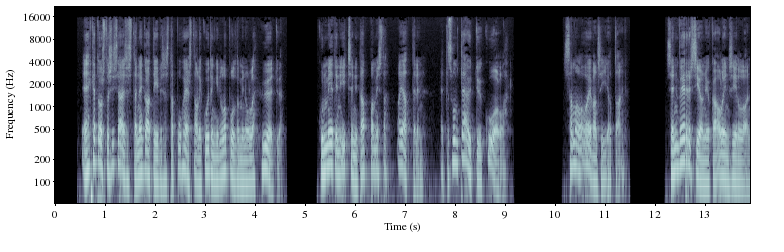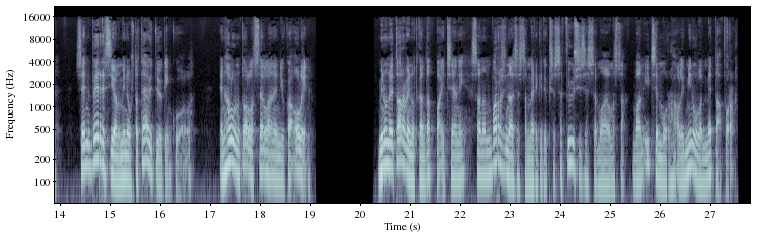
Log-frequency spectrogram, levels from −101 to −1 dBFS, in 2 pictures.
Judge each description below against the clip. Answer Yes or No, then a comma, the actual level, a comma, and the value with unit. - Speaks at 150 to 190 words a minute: No, average, 115 wpm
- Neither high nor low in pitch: No, low, 110 Hz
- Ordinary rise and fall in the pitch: No, wide, 6.0 semitones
